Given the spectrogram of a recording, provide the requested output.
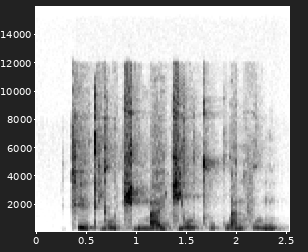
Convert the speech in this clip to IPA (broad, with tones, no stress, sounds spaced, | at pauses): kʰ e˥˩ ɪ̯ t̪ʰ j o˧˥ ʊ̯ t͡ɕʰ i˥ m a˨˩ ɪ̯ t͡ɕ j o˥˩ ʊ̯ t̪ʰ u˥ k w a˧˥ n f ʊ˥˩ ŋ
